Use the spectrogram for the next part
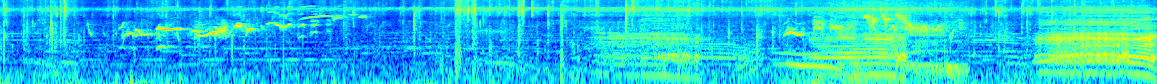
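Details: Cows led through a muddy rice field to the livestock pen; bird chirps twitter early, then several low, rich moos follow, one after another, the last one louder and brassier, against steady outdoor noise.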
